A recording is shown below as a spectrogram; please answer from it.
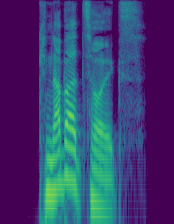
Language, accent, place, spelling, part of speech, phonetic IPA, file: German, Germany, Berlin, Knabberzeugs, noun, [ˈknabɐˌt͡sɔɪ̯ks], De-Knabberzeugs.ogg
- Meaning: genitive of Knabberzeug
